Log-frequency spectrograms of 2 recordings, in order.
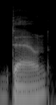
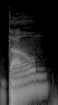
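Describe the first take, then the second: First: "down" as the ordinary English word, ending in "n"; everyday English "down", at usual pitch; English pronunciation. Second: "Down" said the Irish way, loud and rising; high, careful Irish "Down", vowel rounded toward "dowm"; Irish pronunciation. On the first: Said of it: "English pronunciation written underneath". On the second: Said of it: "if I pronounce them". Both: Shown as a demonstration.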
